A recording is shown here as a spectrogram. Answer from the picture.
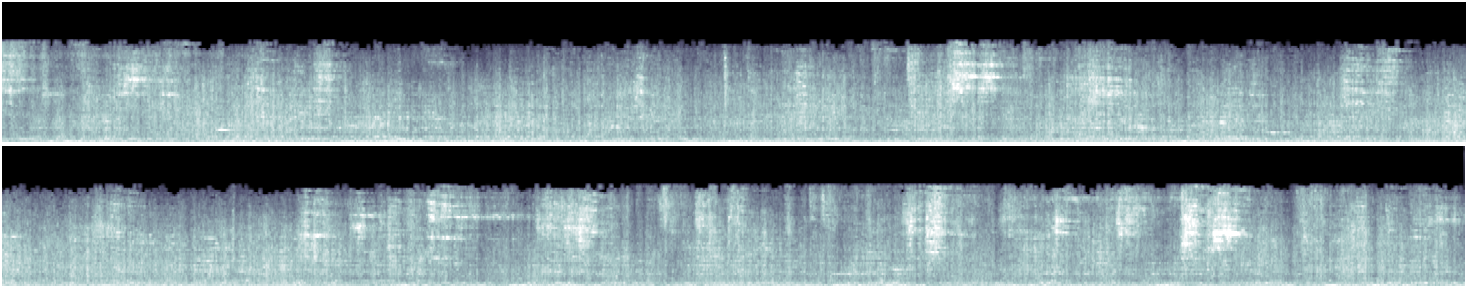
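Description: Freight cars of a long train rolling past close by, mostly autoracks with a covered hopper, with a steady whooshing of air from each passing car over the noise of wheels on rail. A steady low hum and intermittent clicks run through it.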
